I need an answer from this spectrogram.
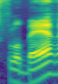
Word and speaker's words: Flobert: Primeiro sobre a pronúncia do nome, obviamente, nós na Itália dizemos Flobert, mas o senhor Nicolas Flobert era francês, nascido em Paris em 1819, ele era um engenheiro que teve uma grande intuição.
